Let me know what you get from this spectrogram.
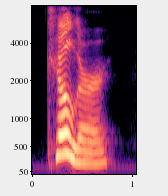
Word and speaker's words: killer: And now the third pronunciation tip is killer. So the er here is a unstressed vowel, so you don't have to raise your intonation. So it's like uh uh it's not er is uh so killer meal.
